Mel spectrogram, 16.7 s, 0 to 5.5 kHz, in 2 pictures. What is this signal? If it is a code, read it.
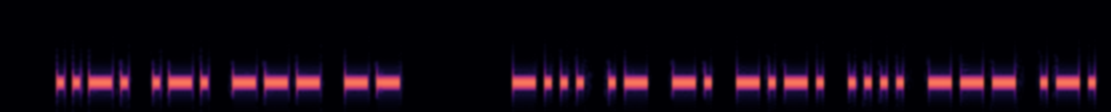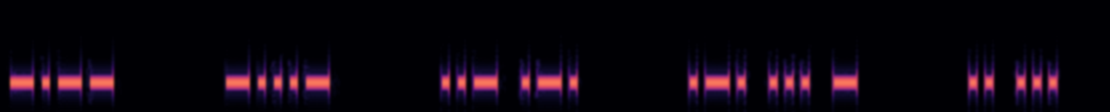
Morse code, heard as a keyed tone, about 20 wpm, 700 Hz. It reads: FROM BANCHORY <BT> UR RST IS
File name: UK MASTER QSOs TRAINING / 20WPM / UK MASTER QSOs 0023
